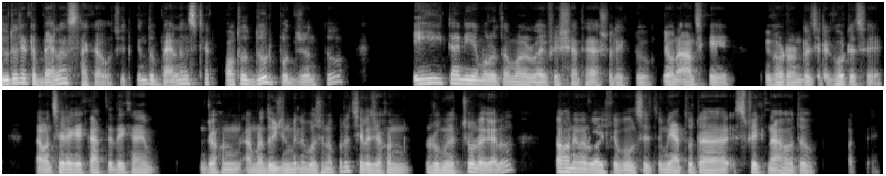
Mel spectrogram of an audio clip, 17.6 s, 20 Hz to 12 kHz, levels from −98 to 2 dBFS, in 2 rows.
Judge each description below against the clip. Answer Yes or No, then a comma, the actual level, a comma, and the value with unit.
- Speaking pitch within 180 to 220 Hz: No, low, 110 Hz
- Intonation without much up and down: No, average, 4.1 semitones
